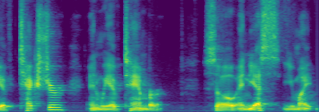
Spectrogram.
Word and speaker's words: timbre: that correctly so uh timbre would be spelled t i m b r e but pronounced timbre okay i know it's it's strange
